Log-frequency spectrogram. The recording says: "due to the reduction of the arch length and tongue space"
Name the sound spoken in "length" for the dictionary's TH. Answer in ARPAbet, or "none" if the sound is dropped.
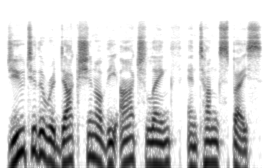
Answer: TH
